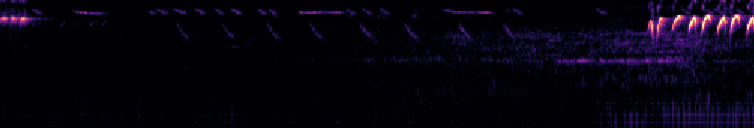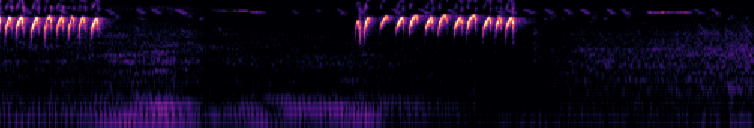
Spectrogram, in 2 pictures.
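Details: White-rumped shama from West Sumatra singing actively: two quick runs of high, sharp, rapidly repeated notes about three seconds apart, with faint thin chirps and low rumbling in the background.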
